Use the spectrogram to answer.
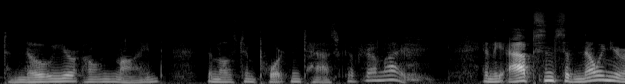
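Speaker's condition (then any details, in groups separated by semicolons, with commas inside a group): No condition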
